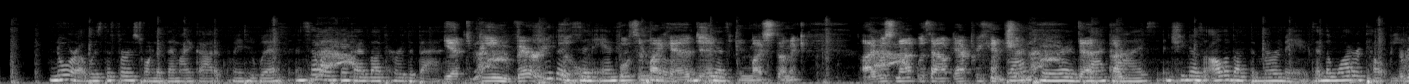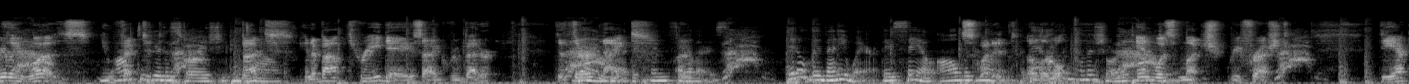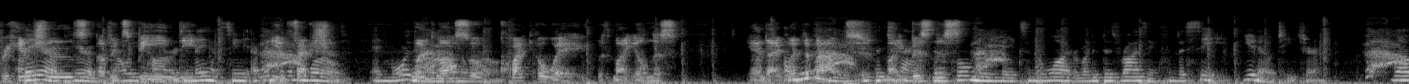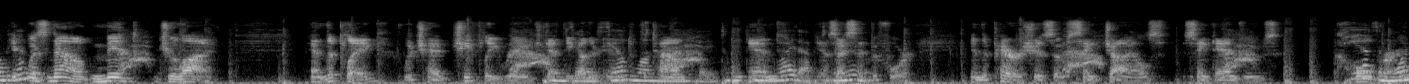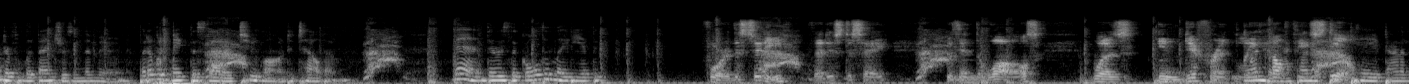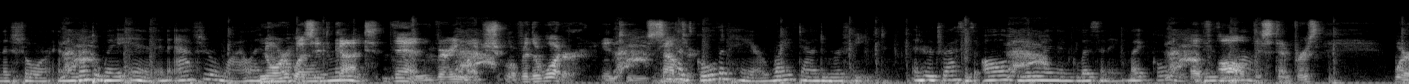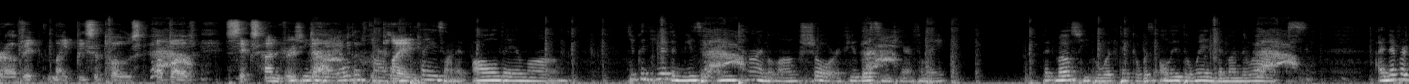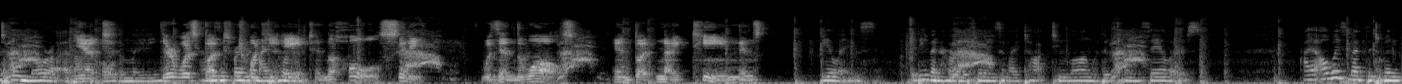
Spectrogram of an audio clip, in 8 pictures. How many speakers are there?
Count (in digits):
2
